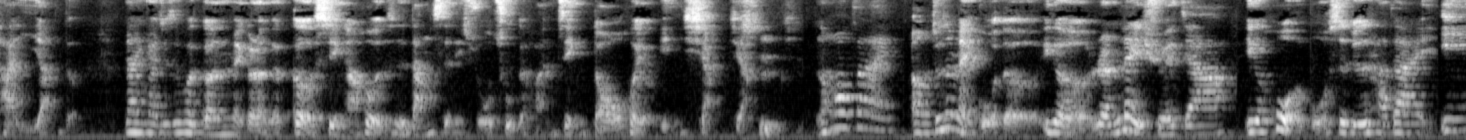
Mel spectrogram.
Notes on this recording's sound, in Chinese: 抱歉這集麥克風收音不太好。正努力的嘗試使用Audacity錄音以及後製。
